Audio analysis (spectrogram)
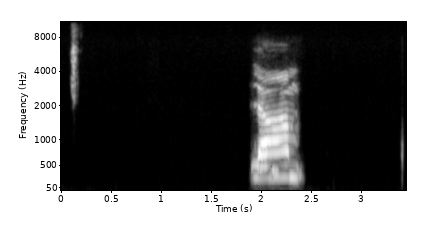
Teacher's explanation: जबान की नोक ऊपर तालू को लगने से अदा होती है।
